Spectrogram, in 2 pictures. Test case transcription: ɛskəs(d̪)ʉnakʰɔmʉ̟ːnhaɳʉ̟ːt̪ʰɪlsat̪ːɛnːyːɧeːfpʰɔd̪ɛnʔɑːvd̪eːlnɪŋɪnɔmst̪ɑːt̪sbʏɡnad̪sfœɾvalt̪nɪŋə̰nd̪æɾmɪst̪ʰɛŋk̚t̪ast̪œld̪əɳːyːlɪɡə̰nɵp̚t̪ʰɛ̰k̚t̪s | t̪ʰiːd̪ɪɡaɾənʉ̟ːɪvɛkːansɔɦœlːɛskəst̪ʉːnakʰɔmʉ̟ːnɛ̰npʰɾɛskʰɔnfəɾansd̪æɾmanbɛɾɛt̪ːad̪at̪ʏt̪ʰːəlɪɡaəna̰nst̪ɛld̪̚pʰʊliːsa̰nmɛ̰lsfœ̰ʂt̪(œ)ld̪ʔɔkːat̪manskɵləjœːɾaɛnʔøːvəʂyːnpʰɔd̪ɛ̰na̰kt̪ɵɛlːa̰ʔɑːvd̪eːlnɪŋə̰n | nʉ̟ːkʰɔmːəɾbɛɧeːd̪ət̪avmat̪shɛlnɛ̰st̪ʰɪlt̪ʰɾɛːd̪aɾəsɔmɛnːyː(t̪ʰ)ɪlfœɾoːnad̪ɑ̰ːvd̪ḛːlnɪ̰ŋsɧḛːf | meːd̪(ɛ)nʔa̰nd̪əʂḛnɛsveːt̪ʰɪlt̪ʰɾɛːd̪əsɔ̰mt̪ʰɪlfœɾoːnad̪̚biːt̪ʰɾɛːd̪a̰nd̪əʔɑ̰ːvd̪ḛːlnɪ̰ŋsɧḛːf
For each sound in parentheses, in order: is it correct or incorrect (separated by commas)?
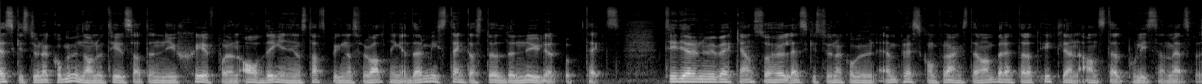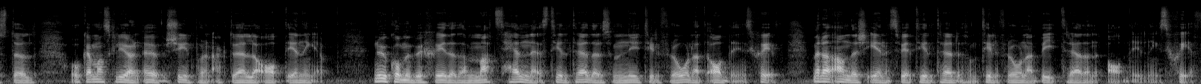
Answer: incorrect, correct, correct, incorrect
